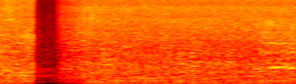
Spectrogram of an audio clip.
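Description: Steady noisy hiss of a busy queue area with background music under it. The sound drops out briefly about a quarter second in, then returns.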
